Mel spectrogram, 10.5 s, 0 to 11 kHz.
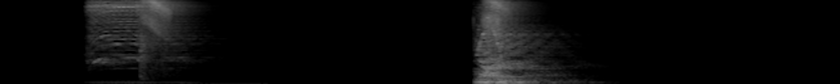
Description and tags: Space Title SFX
2 sounds actually, I used this for a title reveal and dissolve sequence. Sound of a servo motor mixed in with a click and whoosh, followed by a whoosh. Could be used for anything alone or together. The gap in the middle is silence.
mechanical, robot, servo, space, tech, title, whoosh, zip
